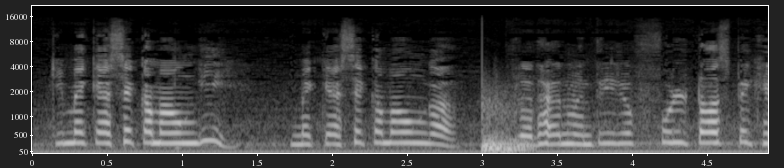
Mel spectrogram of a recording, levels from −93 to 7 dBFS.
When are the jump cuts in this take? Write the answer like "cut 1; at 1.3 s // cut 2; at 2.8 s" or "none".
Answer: cut 1; at 3.2 s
